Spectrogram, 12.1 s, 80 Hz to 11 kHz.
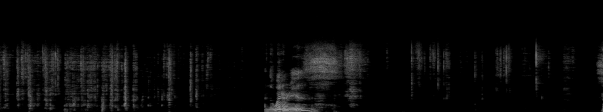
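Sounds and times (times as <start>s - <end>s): paper slips crinkling: 0.0s - 4.4s.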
